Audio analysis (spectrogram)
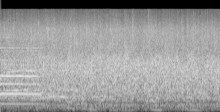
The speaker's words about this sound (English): Ladies and gentlemen, give a massive round of applause. Ahir Shah!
